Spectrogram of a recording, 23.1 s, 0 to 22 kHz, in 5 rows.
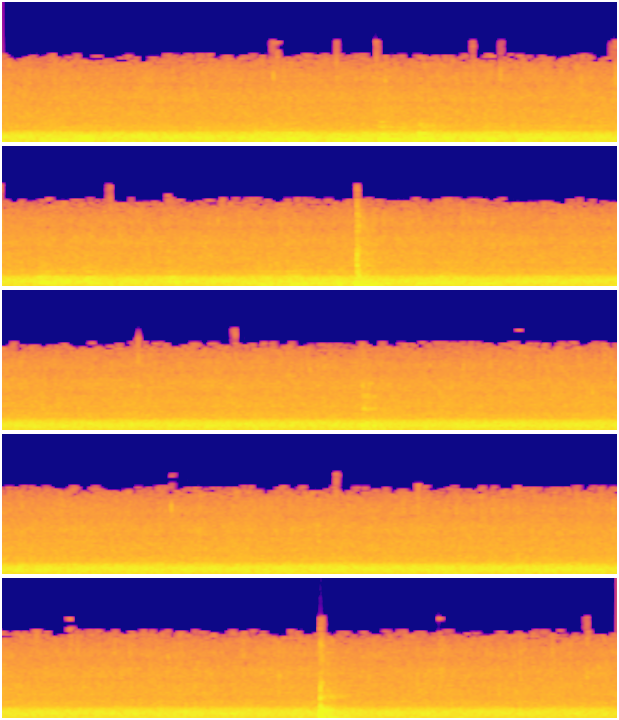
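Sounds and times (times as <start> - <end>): golf club striking ball: 7.2 - 7.6, 11.9 - 12.2, 20.8 - 21.3.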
